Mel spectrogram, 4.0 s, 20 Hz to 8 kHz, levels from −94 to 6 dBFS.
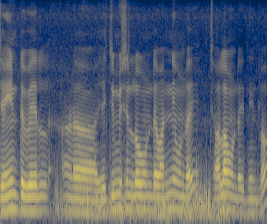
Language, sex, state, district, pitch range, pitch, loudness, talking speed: Telugu, male, Andhra Pradesh, Anantapur, 130-150 Hz, 140 Hz, -18 LUFS, 180 wpm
